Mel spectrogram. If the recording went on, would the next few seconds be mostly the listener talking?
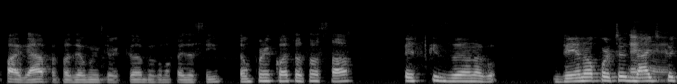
No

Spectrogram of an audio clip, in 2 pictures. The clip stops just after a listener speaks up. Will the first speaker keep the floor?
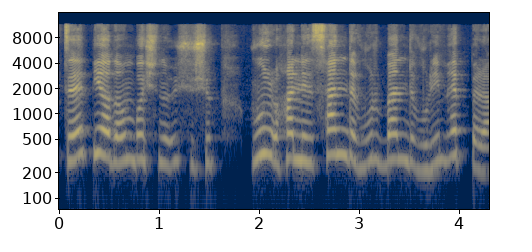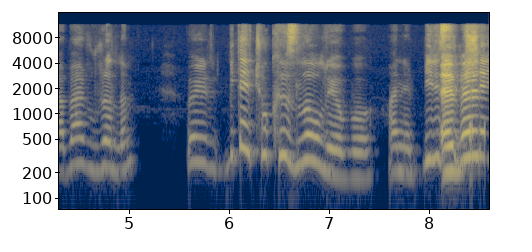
Yes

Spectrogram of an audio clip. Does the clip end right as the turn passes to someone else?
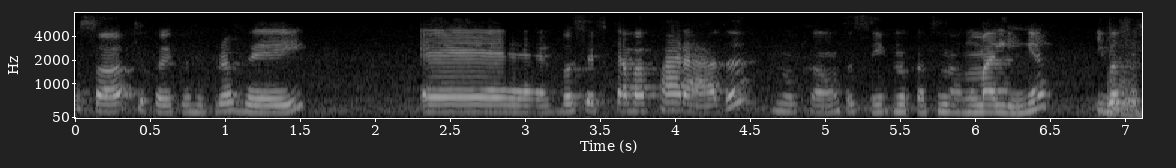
No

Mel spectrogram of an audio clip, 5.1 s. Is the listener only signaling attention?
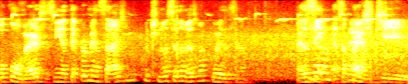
Yes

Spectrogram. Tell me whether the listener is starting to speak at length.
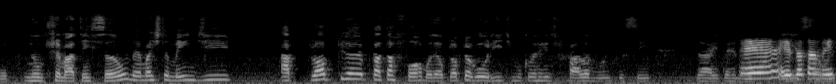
Yes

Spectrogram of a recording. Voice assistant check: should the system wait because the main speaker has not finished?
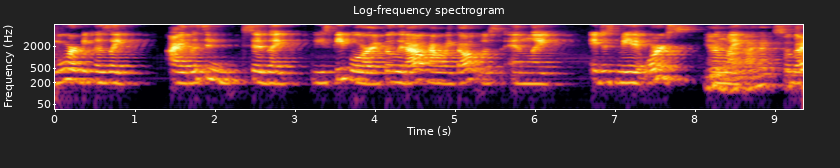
No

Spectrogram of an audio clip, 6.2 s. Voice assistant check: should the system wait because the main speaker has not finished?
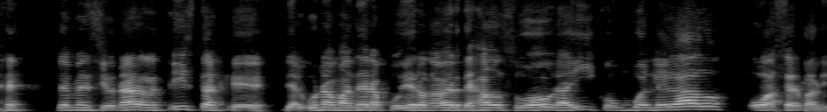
Yes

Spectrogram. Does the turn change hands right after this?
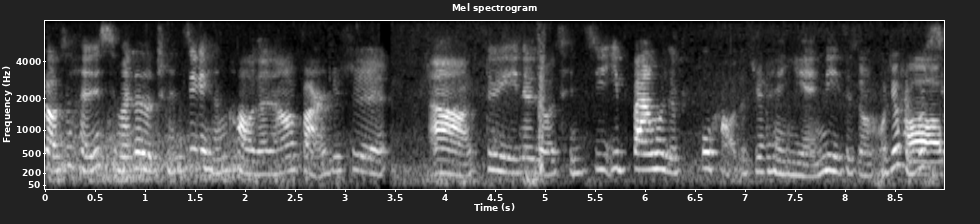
Yes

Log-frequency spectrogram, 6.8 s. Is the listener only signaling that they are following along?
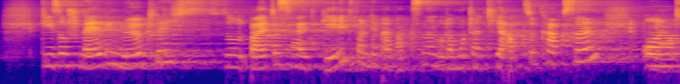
Yes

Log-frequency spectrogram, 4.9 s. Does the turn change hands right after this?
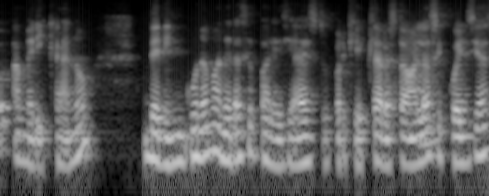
No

